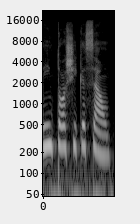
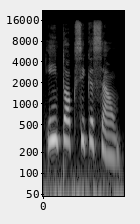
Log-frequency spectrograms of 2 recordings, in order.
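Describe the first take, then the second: First: X de intoxicação pronunciado "sh"; intoxicação dito com "ch". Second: X de intoxicação pronunciado "ks"; intoxicação dito com "cs". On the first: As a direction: mispronounce intoxicação with sh for ks. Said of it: "Muitas vezes ouvimos dizer". (intoxicação com som de "ch") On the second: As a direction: say intoxicação with a clear ks. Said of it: "como é que se pronuncia". (intoxicação com som de "cs") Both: Shown as a demonstration.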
